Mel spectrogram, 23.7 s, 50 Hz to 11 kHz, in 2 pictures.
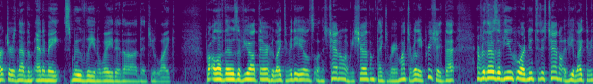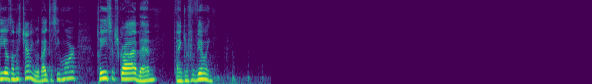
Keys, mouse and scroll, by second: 17.4 Insert.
